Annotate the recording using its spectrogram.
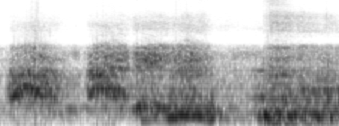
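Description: Marching band members shouting a chant in unison, two loud shouts in a break in the playing, then the band comes back in near the end.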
